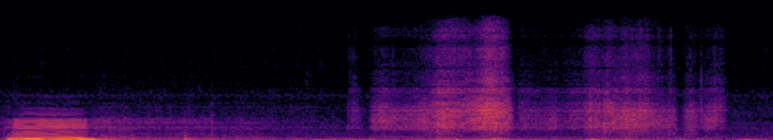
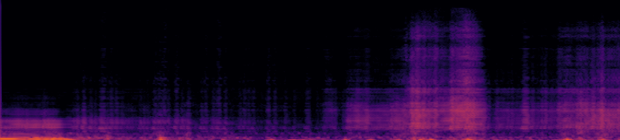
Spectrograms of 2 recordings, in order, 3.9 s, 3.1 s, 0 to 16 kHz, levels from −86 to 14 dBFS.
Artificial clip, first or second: second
